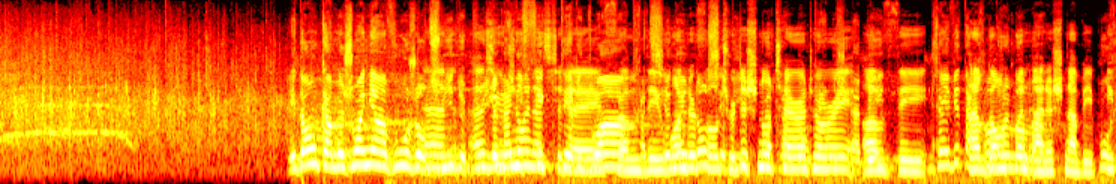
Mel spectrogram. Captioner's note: applause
